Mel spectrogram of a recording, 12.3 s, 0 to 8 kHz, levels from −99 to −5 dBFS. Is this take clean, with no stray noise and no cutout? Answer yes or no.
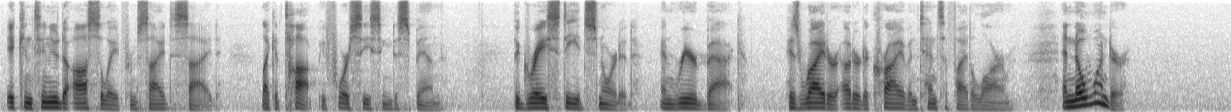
yes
